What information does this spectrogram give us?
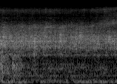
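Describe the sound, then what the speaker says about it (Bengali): Square-cut onions sizzle in hot oil, a brief, even, bright frying hiss with no voices. "এই তেলে রান্না করব। চৌকো করে পেঁয়াজ কেটে রেখেছি, এই পেঁয়াজটা দেব।"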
